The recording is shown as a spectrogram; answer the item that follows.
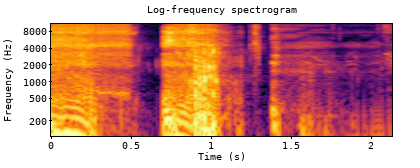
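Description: A person imitates snoring with a couple of loud, rasping nasal snorts, each followed by a brief pause, then several shorter, fainter snuffling sounds.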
